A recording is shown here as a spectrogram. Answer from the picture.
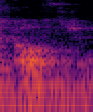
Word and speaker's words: Kostya: I'm Mike Hankins here in the studio, and we're coming to you live with Kostya. Am I pronouncing it right? It is Kostya.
